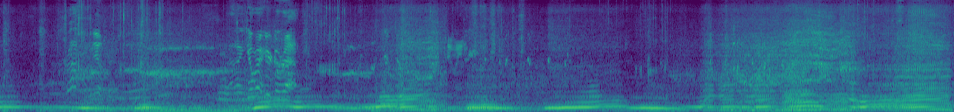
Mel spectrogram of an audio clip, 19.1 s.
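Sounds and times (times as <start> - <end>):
car engine revving hard: 1.2 - 19.0.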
